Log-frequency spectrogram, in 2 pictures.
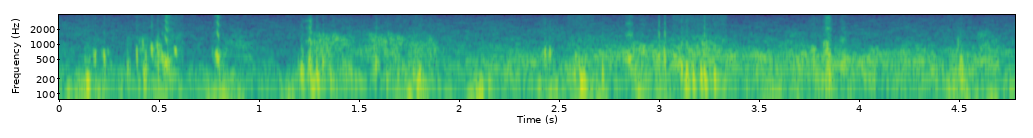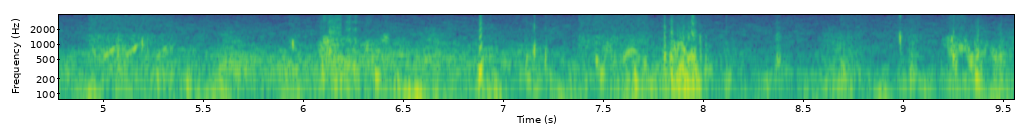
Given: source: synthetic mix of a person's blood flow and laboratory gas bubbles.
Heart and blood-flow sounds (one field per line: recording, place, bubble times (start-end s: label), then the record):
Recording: Doppler ultrasound of blood flow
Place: subclavian vein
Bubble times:
0.11-0.27 s: bubbles
0.33-0.64 s: bubbles
0.76-0.89 s: bubbles
1.17-1.91 s: bubbles
2.40-2.50 s: bubbles
2.54-2.76 s: bubbles
2.83-3.34 s: bubbles
3.74-3.95 s: bubbles
4.46-4.69 s: bubbles
4.92-5.37 s: bubbles
5.92-5.99 s: bubbles
6.06-6.49 s: bubbles
6.84-6.94 s: bubbles
7.08-7.24 s: bubbles
7.38-8.07 s: bubbles
8.12-8.16 s: bubbles
8.36-8.42 s: bubbles
8.68-8.82 s: bubbles
8.96-9.10 s: bubbles
9.19-9.53 s: bubbles
From the record:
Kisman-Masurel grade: 243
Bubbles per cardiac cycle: several, 3 to 8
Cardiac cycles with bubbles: 100%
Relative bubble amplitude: loud (0.450 to 0.775)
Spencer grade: 3 (all of the cardiac periods contain showers or single bubble signals, but not dominating or overriding the cardiac motion signals)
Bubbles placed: anywhere in the cardiac cycle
